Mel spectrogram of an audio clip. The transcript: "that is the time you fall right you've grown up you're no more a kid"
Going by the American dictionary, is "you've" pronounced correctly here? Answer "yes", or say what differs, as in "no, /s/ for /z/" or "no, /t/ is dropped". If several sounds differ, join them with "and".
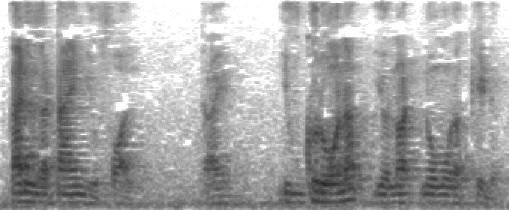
no, /f/ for /v/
